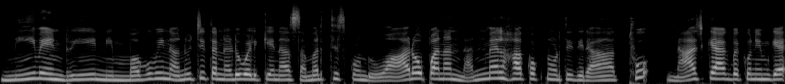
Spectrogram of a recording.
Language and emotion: Kannada, disgusted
